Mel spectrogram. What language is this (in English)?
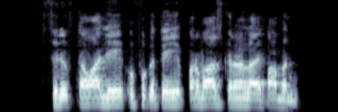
Sindhi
